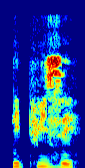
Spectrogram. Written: epuise

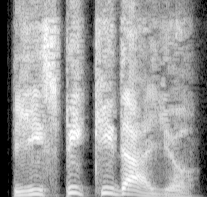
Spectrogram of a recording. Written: gli spicchi daglio

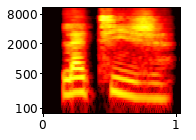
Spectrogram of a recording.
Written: la tige

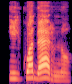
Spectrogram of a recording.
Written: il quaderno

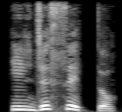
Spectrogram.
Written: il gessetto

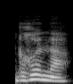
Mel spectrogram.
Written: grenat

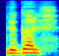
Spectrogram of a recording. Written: le golf

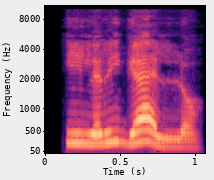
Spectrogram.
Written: il righello

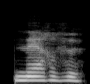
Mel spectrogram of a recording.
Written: nerveux

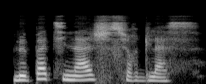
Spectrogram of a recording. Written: le patinage sur glace

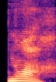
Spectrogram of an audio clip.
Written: noir

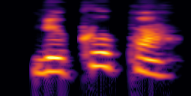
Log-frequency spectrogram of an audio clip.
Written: le copain

